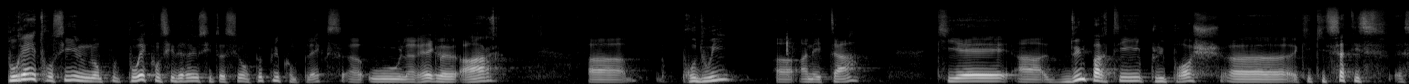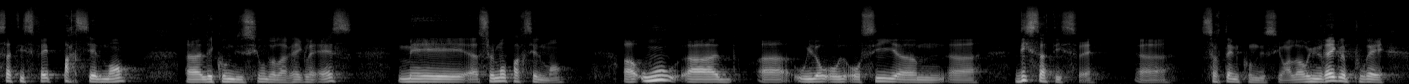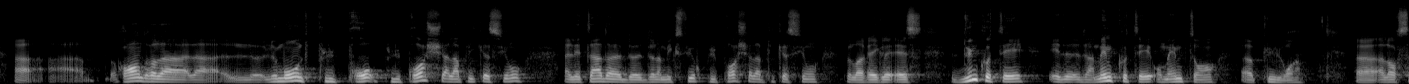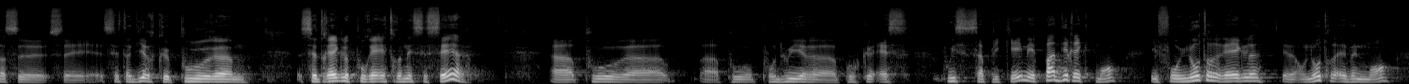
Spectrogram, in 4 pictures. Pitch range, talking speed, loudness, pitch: 115-150 Hz, 140 wpm, -26 LUFS, 130 Hz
